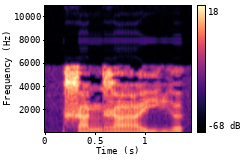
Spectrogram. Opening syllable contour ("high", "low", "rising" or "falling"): low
